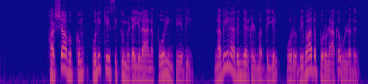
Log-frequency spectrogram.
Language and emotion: Tamil, neutral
